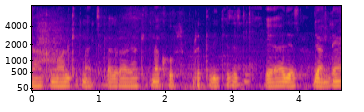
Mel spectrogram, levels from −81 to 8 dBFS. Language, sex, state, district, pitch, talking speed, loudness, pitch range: Hindi, male, Odisha, Malkangiri, 105 Hz, 230 wpm, -21 LUFS, 100-105 Hz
